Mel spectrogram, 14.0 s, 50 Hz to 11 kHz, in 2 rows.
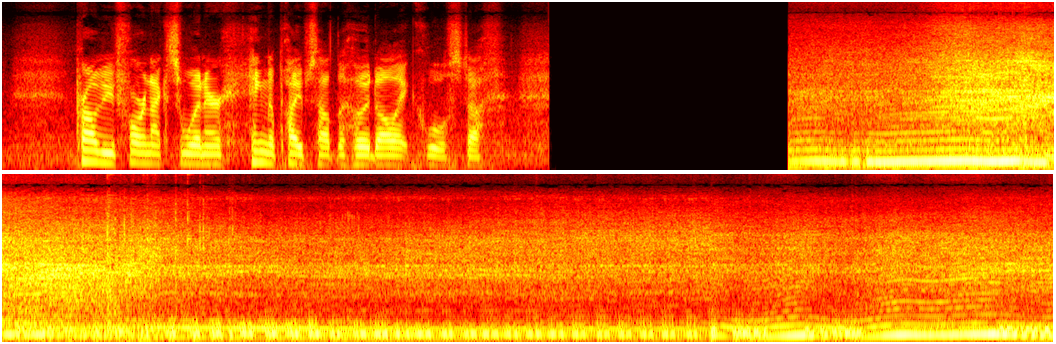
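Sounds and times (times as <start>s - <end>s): snowmobile engine running: 5.2s - 14.0s.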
